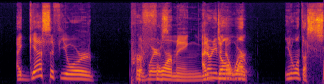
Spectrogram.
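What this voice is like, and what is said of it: Usual voice. Nothing is said of it.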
